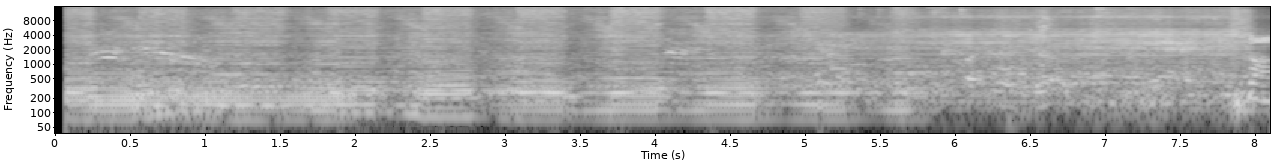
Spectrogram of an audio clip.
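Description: Live electronic band music played loud from a laptop and synthesizer rig, with a steady beat over sustained bass notes, and voices on top.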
